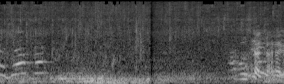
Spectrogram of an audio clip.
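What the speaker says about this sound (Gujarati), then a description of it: "કાકા ભરાકા વરસાદ ચાલુ થઈ ગયો" Steady rain pours down while low thunder rumbles through, with a brief dip midway and a sharper crack toward the end.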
